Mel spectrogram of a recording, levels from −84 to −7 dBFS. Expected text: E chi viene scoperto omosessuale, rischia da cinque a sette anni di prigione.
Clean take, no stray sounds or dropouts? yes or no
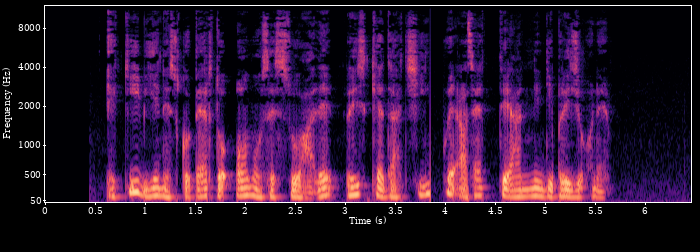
no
